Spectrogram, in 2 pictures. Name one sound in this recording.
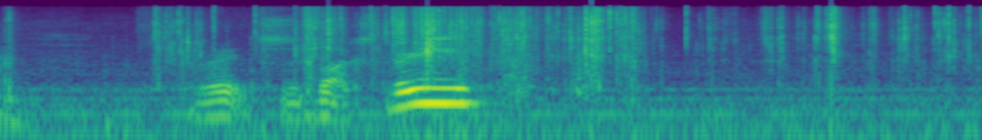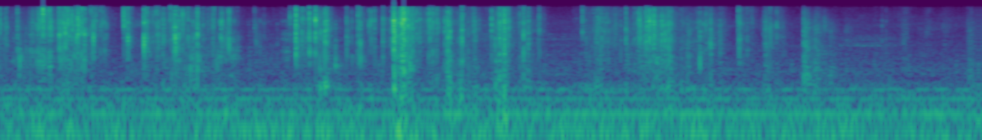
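A plastic sleeve crinkles as it is handled.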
